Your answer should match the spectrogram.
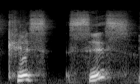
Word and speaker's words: Kiss x Sis: Is Kiss Sis? – Yeah, like yeah. Kiss X Sis. But the X is silent, like in Hunter x Hunter.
